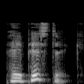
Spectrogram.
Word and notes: papistic: British English

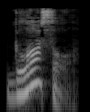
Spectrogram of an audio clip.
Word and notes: glossal: British English

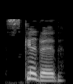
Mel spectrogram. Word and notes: skidded: British English

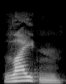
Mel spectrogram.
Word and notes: lighten: American English

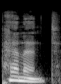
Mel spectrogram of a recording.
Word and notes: pennant: American English

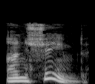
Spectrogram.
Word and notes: unshamed: British English

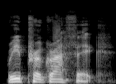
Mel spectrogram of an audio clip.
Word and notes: reprographic: British English

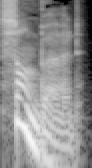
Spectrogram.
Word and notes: songbird: British English

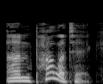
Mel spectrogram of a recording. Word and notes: unpolitic: British English

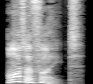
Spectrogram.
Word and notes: autophyte: British English

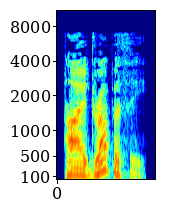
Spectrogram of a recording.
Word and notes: hydropathy: British English

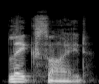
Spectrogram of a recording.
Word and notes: lakeside: British English

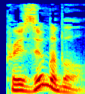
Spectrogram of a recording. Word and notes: presumable: British English

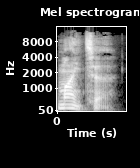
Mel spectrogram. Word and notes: mitre: British English

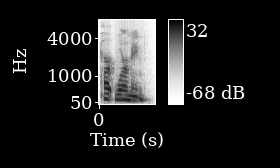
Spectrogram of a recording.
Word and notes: heartwarming: American English

